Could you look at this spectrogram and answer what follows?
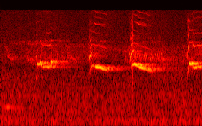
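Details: In South England, a song thrush repeats one clear whistled phrase four times, each a sharp upward flick followed by a level, slightly falling whistle, with short gaps between.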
